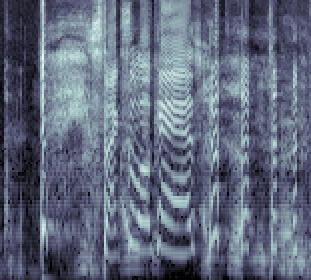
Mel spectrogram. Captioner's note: laughs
